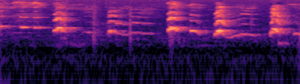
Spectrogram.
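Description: A dog whimpering in about six short, high-pitched whines, each falling in pitch.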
